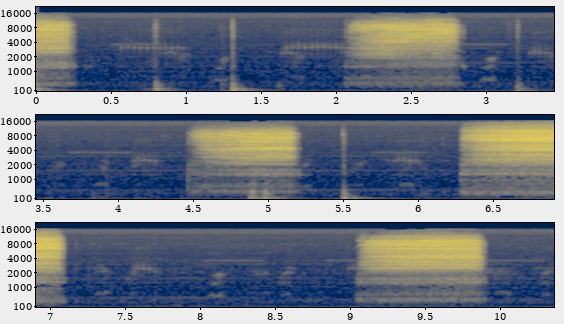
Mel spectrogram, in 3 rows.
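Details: Barn owl nestlings preening in a nest box in the Hula Valley, Israel, on 7 July 2021, about a month after hatching, give harsh, breathy hisses under a second long, four in ten seconds, with soft thumps and rustles between.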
